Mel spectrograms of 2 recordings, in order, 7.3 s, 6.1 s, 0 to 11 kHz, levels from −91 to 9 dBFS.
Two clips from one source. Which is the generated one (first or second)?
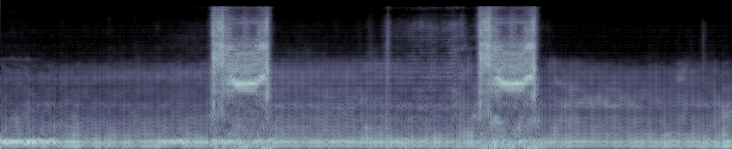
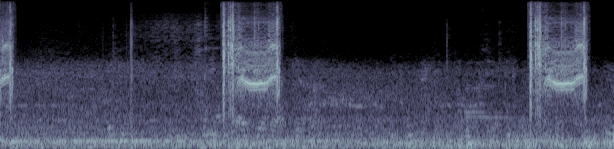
first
